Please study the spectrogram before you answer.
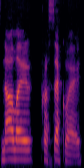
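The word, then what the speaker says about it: nolle prosequi: Correct spelling is Nolle. So it's Nale Proseque, and it will no longer prosecute.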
